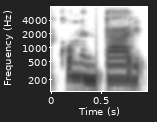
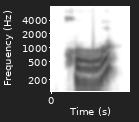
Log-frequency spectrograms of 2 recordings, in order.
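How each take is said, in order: First: Said in the usual way. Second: Low, measured syllable division of comentário. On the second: Shown as a demonstration. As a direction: break comentário into co, men, tá, rio with long pauses. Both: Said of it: "se a gente fizer a separação silábica".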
